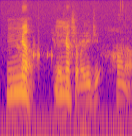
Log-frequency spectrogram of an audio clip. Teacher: C'est le ne cérébral. La langue touche le palais.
